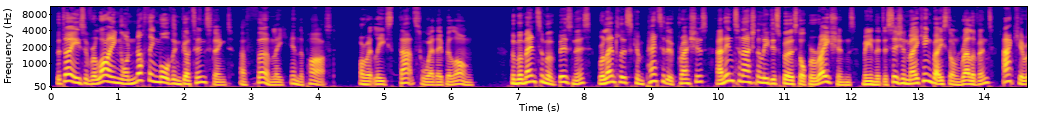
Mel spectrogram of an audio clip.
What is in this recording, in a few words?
Corporate, UK; Voice-over demos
